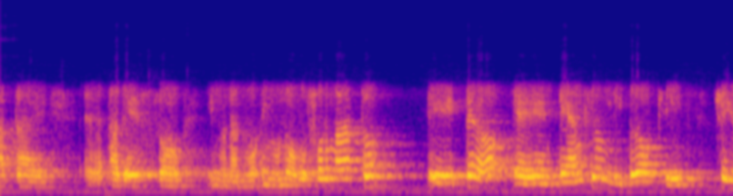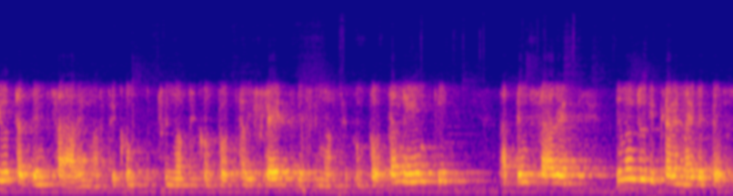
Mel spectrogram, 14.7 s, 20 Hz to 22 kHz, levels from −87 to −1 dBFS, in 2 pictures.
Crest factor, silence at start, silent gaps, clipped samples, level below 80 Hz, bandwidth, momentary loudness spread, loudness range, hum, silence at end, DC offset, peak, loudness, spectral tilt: 16 dB; 0 s; none; under 0.1%; -62 dBFS; 4.2 kHz; 12 LU; 4 LU; none; 0 s; under 0.1%; -2 dBFS; -17 LUFS; -7 dB/octave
